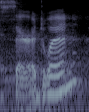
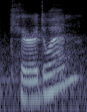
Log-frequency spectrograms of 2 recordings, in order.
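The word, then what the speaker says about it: Samhain: her Celtic counterpart is sadwin um or kadn people pronounce it both ways I've heard um but heck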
